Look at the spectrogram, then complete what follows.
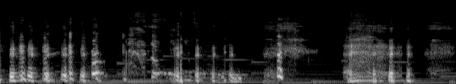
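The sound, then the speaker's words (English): Bursts of breathy laughter break into rough coughs and throat clearing, with short gaps between the fits. No words are spoken. “Don't start me laughing like that. I only just stopped coughing.”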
